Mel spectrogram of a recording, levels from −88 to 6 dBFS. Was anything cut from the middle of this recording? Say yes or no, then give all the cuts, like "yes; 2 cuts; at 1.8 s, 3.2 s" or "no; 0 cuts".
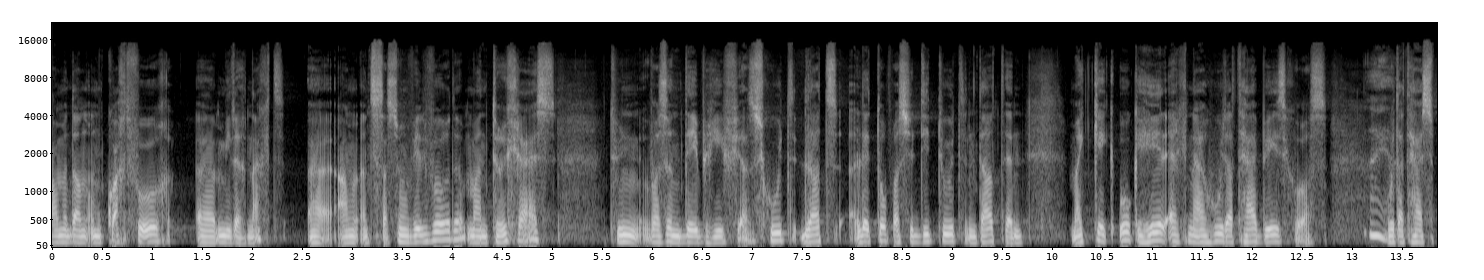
no; 0 cuts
